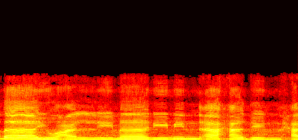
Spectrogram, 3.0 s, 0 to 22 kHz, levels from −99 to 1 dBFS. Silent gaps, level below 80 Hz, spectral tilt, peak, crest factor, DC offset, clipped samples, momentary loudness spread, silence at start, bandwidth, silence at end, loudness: none; -70 dBFS; -4 dB/octave; -4 dBFS; 16 dB; under 0.1%; under 0.1%; 6 LU; 0 s; 10.5 kHz; 0 s; -22 LUFS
